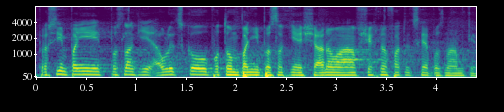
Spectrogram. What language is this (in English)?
Czech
